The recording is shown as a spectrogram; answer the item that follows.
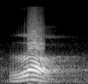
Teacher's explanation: भले लहरा रही है मेरी जीभ पर टच किसको करेगी? मसूड़ों को। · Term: वत्स व्यंजन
